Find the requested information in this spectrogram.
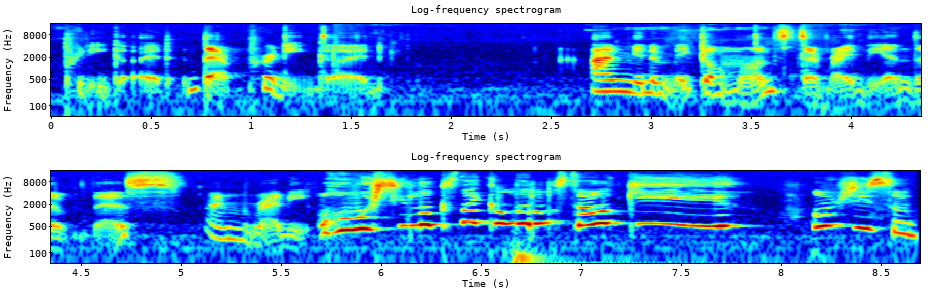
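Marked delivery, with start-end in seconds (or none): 0.1-1.7 whispered approval. Real, not acted. Quiet muttered approval. 5.7-8.7 delighted squeal. Real, not acted. Delighted at new Sim.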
